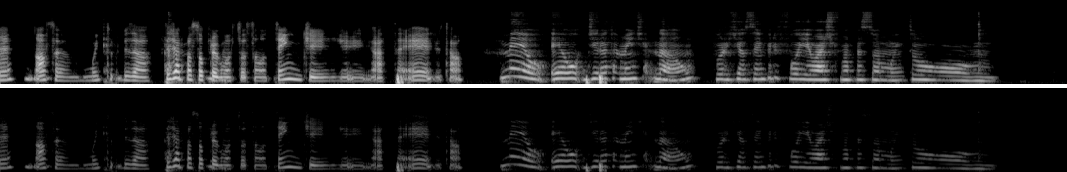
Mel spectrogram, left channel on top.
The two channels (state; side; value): quieter; right; 20.5 dB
